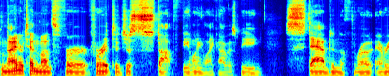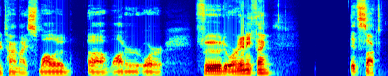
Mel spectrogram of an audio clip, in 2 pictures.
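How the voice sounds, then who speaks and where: A man with a deep, somewhat monotone voice, chatting casually as a livestream host in a rambling, halting way with plenty of swearing. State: voice somewhat out of sorts. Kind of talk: casual livestream chat, reading viewer comments.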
